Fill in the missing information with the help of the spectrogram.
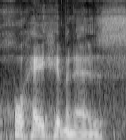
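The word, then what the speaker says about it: Jorge Jiménez: This is cover A, and that is coming from George Jimenez, or Jorge Jimenez, as people like to pronounce it.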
